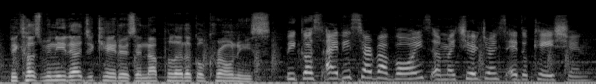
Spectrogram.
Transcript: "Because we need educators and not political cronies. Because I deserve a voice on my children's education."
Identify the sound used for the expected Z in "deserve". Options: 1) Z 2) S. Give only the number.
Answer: 2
